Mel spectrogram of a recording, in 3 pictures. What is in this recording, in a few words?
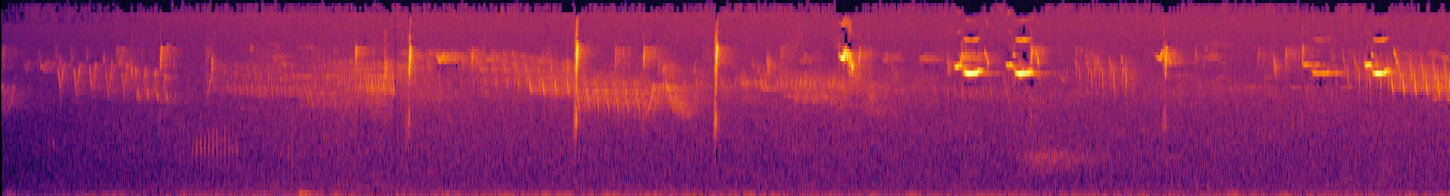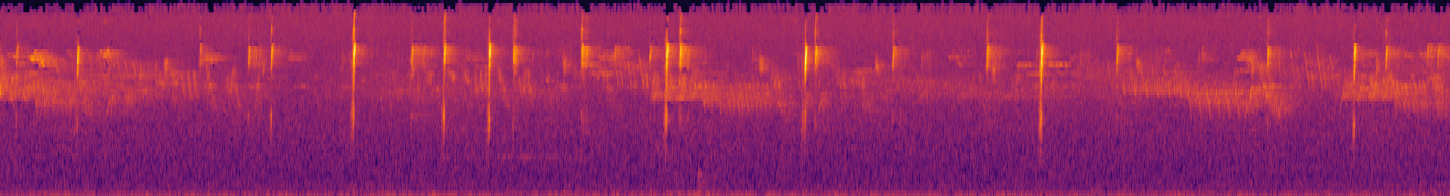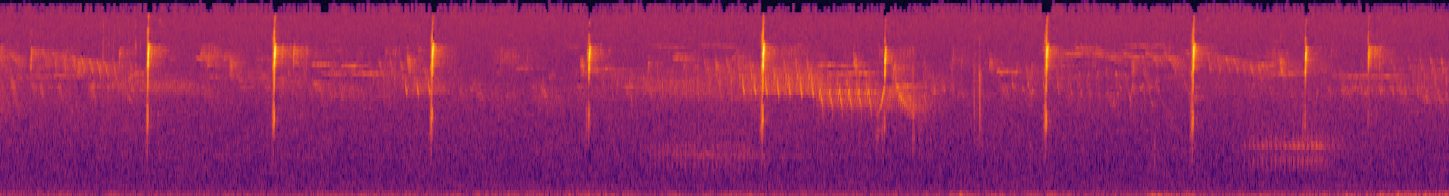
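Coccothraustes coccothraustes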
